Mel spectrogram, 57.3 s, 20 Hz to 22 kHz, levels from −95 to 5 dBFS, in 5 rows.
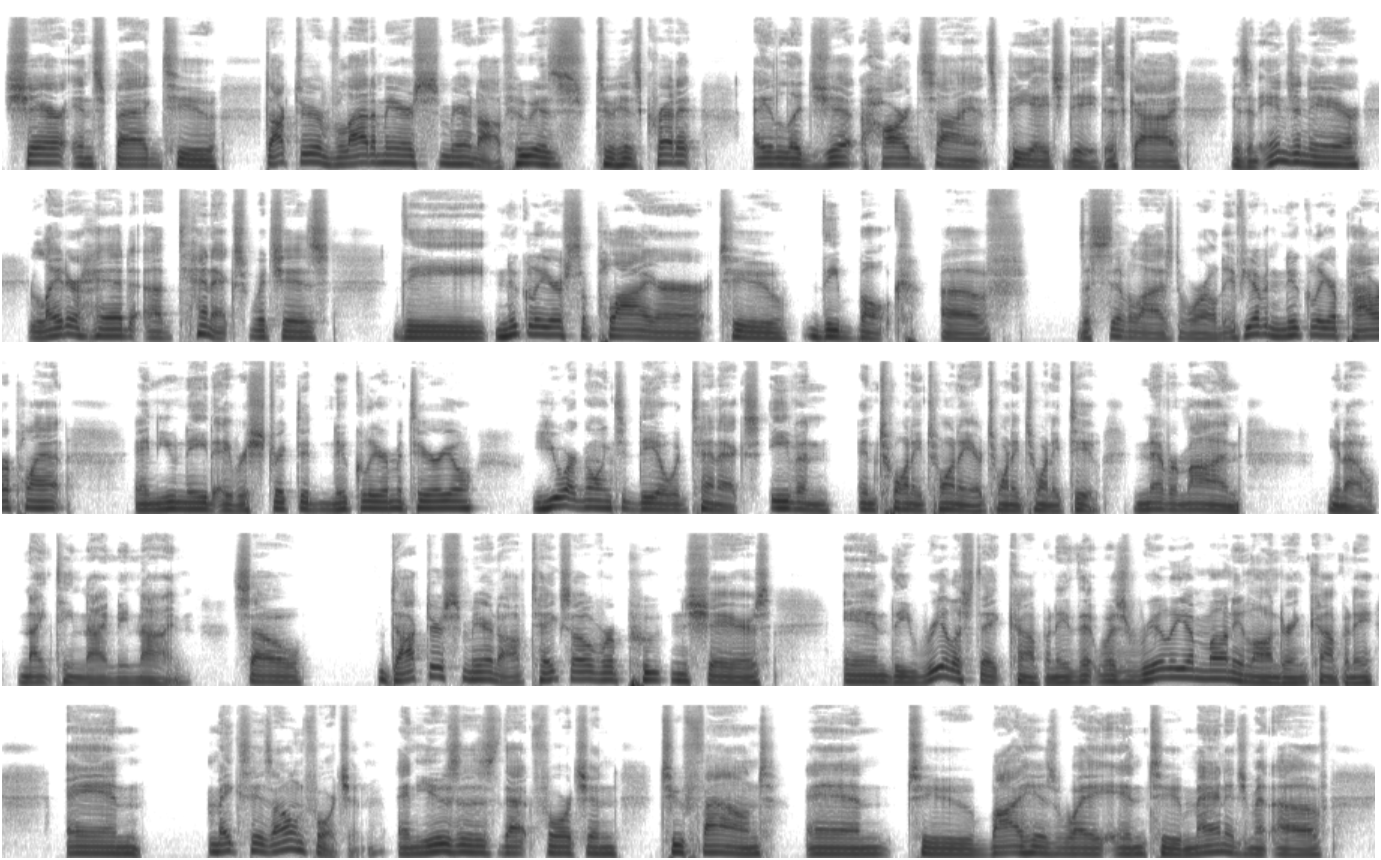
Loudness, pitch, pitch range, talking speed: -22 LUFS, 105 Hz, 95-125 Hz, 110 wpm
